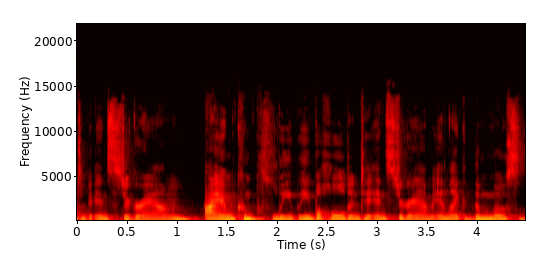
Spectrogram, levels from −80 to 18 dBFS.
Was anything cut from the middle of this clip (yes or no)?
yes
